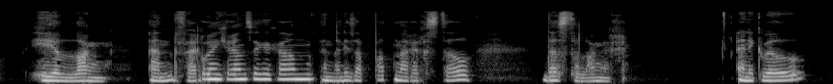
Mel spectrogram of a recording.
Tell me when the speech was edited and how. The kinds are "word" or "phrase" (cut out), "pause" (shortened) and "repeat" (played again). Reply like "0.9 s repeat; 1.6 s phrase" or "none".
2.0 s word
